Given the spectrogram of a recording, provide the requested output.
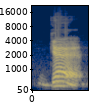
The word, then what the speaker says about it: জ্ঞান: মানে আমরা এখানে গান আমরা বলি না। আমরা কি বলি? জ্ঞান।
